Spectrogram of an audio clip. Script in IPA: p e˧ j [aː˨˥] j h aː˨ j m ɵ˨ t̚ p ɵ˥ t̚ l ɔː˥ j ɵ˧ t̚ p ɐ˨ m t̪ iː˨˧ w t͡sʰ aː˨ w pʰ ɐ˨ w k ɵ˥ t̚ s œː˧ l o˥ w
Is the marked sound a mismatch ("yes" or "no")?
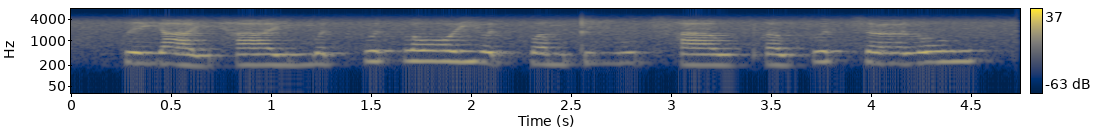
yes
